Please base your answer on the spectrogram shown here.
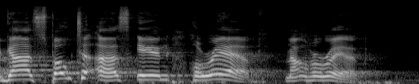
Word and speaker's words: Horeb: spoke to us in Horeb, Mount Horeb. Some pronounce it Oreb.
